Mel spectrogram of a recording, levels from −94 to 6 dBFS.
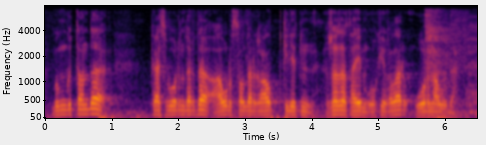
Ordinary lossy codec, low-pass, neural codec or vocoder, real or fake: none; 7.2 kHz; none; real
